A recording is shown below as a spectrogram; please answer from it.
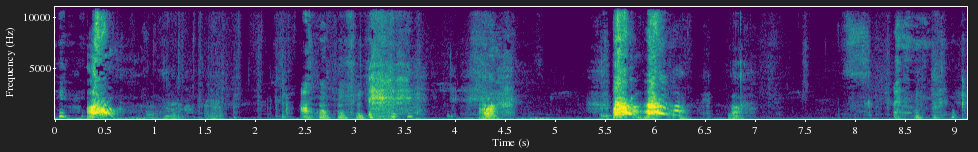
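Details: French Bulldog arguing with its owner over his shoes: short bursts of grumbling, whining vocal sounds in uneven clusters with pauses between, some louder yelps near the start and middle, quiet room otherwise.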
